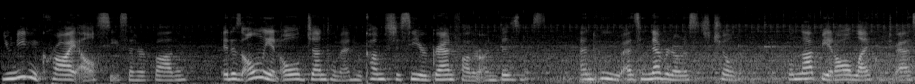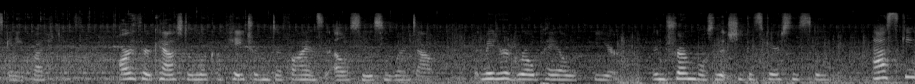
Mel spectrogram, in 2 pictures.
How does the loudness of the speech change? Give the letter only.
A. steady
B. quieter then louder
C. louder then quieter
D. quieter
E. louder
A.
